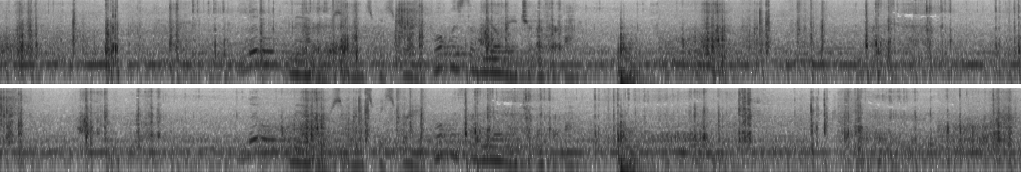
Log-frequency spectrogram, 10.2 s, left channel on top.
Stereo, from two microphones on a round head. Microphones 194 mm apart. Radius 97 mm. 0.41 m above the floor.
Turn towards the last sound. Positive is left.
turn(degrees=10)  # may be behind; listen again after turning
